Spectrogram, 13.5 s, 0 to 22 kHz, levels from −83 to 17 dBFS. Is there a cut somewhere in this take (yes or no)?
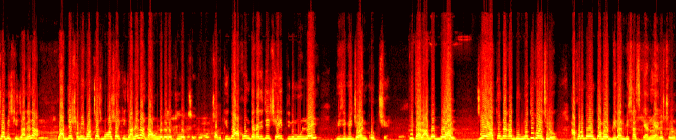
yes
